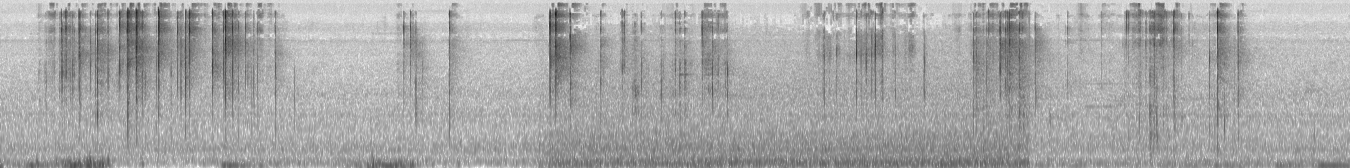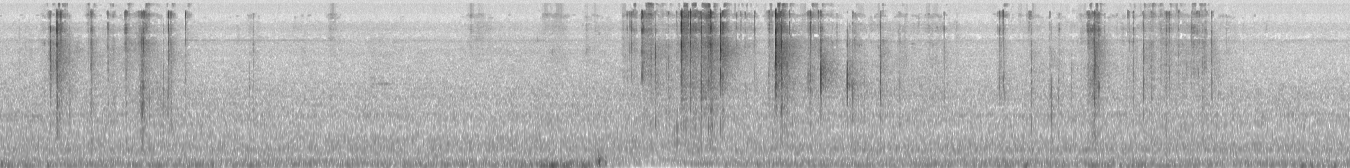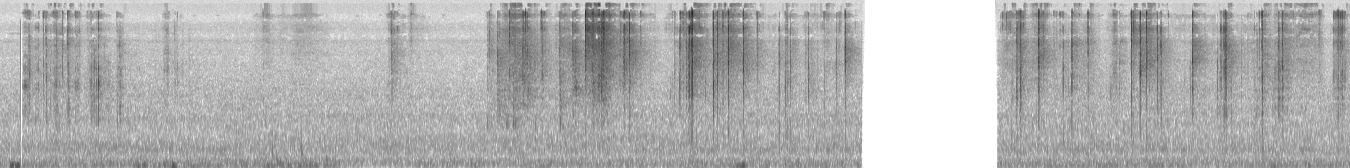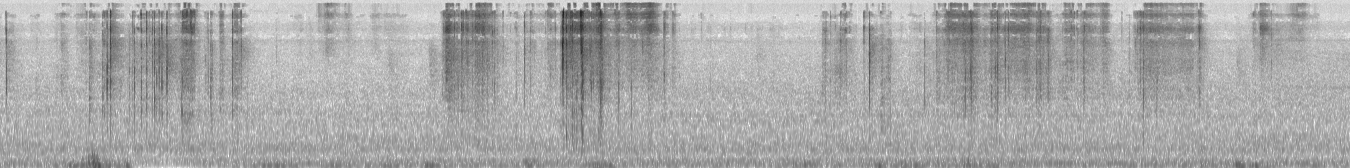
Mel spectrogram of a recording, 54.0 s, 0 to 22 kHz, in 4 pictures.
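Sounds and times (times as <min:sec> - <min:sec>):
packaging crinkling: 0:00.4 - 0:02.8, 0:05.4 - 0:07.4, 0:08.0 - 0:12.6, 0:13.8 - 0:15.4, 0:19.8 - 0:25.8, 0:27.2 - 0:28.9, 0:31.9 - 0:35.6, 0:37.0 - 0:43.1, 0:44.8 - 0:47.3, 0:48.6 - 0:53.3.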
